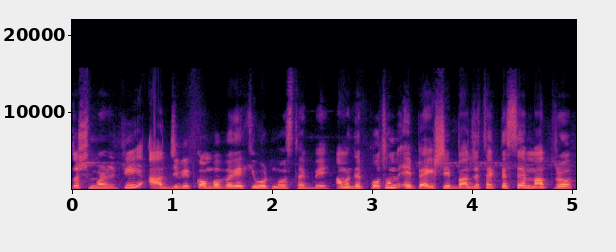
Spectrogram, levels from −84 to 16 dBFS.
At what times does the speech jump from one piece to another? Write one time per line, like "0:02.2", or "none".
none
